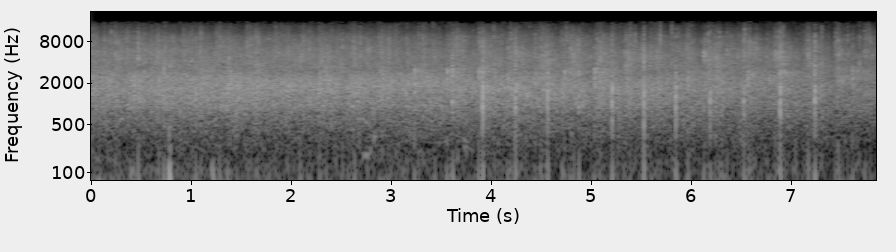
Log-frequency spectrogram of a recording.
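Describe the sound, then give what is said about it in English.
An audience applauds steadily for several seconds for the city council candidates on stage, a dense wash of many hands clapping with sharper individual claps popping out at a quickening, irregular rhythm. No one speaks over it. “Can we get a huge round of applause for the candidates up here tonight?”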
